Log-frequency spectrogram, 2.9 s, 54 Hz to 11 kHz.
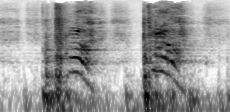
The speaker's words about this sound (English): Let's hear it for those doors, though, huh? Yeah. You never think they would last 72 pickaxe attacks. I mean, he eventually gets in.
